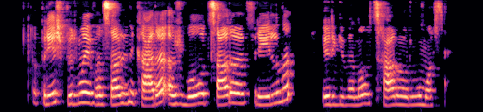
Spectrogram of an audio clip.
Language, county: Lithuanian, Klaipėda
